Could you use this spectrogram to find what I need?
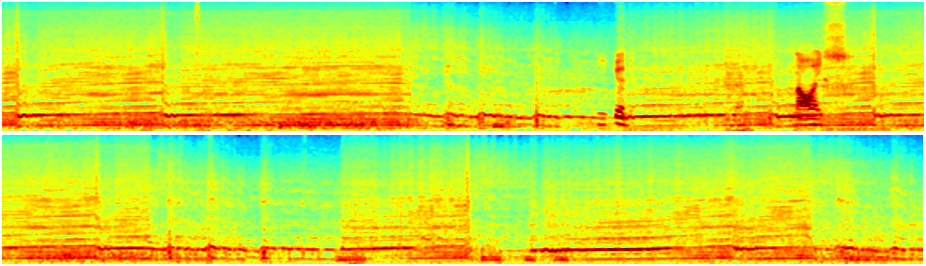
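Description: A racing car engine screams, rising and falling in pitch as it shifts gears and brakes.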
